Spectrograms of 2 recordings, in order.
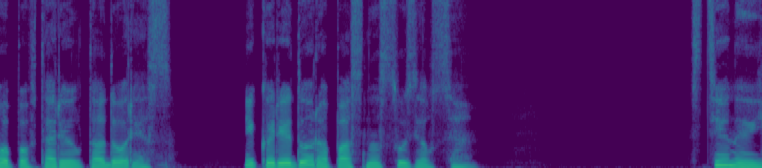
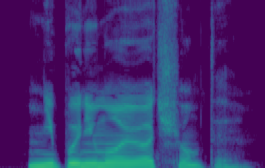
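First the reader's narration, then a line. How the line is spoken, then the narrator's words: Through gritted teeth. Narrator (Russian): процедил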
